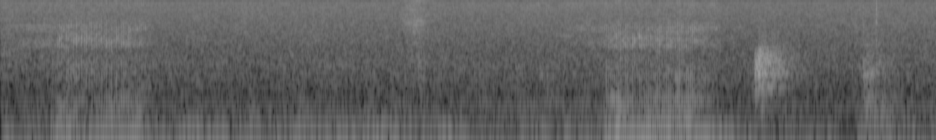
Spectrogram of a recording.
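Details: Sleeping Labrador Retriever, teased as a great guard dog, gives soft breathy snores: a faint one at the start, then a stronger rough snore near six seconds, with small clicks and shuffles between.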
